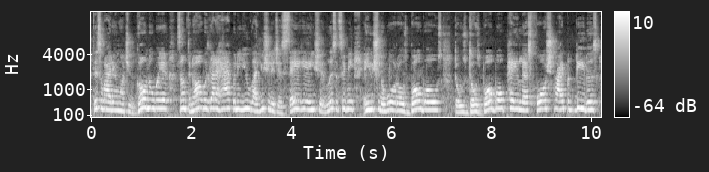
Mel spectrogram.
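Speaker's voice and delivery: mimicking mom's running told-you-so scold; imitated scolding mother. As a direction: lecture the kid in mock exasperation.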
